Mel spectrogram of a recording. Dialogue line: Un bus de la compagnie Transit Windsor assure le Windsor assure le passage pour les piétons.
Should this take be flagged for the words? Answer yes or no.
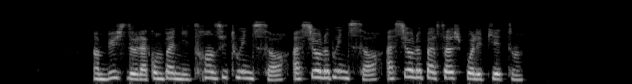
no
